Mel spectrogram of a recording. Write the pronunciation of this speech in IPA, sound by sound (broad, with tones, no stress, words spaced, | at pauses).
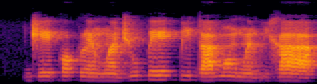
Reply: d͡ʒeː˨kɔ˧k lɛ̃˨ɡʷã˨d͡ʒu˧ peː˦k͡pi˧ da˨˦ vɔ̃˧ɡʷɛ̃˨bi˨ ɣa˦˨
